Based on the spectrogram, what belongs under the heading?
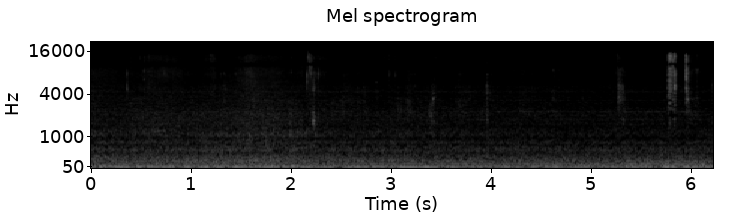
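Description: Quiet chewing with a few faint mouth clicks, over a steady low rumble inside a car.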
